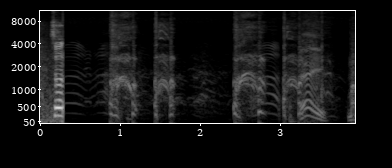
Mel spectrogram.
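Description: A single sharp cough opens the clip, followed by short voiced phrases of speech.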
